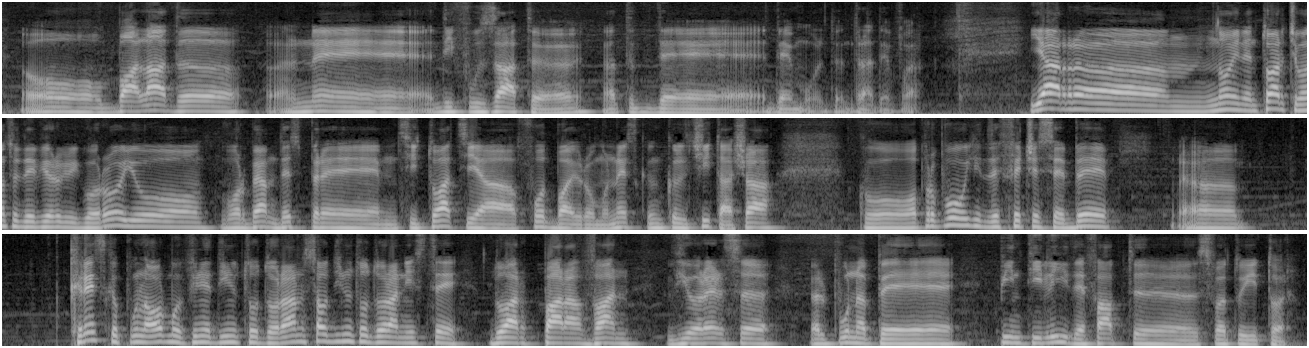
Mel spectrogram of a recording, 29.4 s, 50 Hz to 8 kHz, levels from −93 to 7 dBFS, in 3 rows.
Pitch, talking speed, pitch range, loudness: 125 Hz, 105 wpm, 115-145 Hz, -23 LUFS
